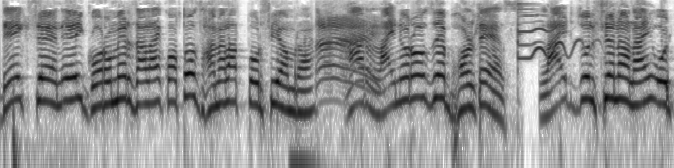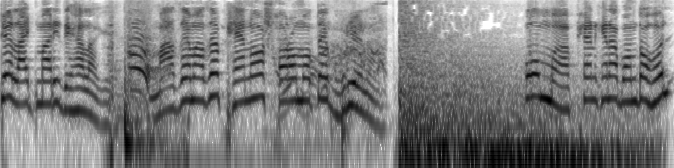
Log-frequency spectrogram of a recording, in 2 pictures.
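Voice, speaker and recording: A very shrill, childlike cartoon voice put on by a performer plays a cheeky village kid. The kid complains and exclaims in a northern Bengali accent. There is clear noise behind the voice. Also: moderate pace, natural voice. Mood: grumbling, exasperated. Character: mischievous village kid grumbling about the heat. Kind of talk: comedy cartoon dialogue.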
